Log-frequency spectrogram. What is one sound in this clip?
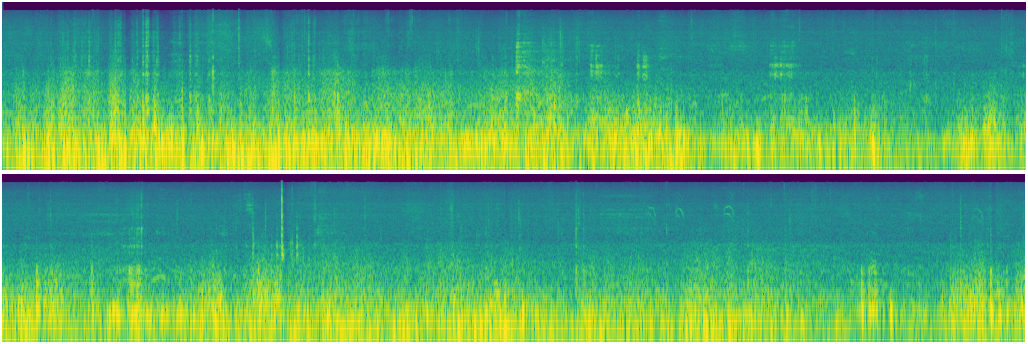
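A girl speaks into a microphone, reciting calmly outdoors.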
